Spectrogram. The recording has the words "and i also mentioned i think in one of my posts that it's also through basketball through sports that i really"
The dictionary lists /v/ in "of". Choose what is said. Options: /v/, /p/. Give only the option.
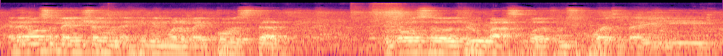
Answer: /v/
